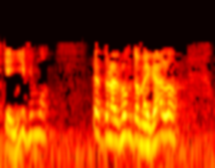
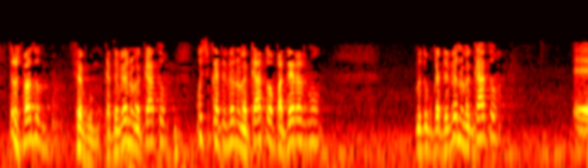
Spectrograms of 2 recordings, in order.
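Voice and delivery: normal talking voice

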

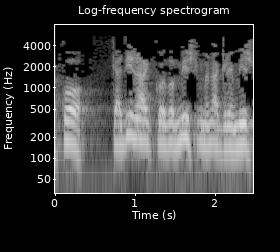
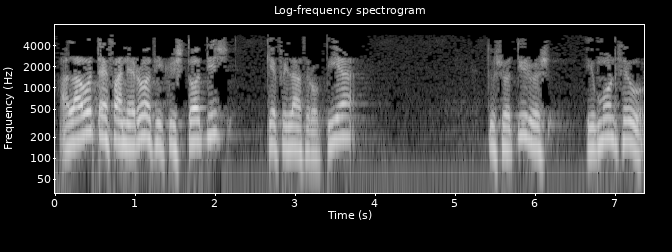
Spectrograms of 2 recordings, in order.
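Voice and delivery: solemn scripture reading; 2 semitones lower, slower than usual. Acted. Reads scripture verse slowly.

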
